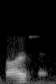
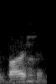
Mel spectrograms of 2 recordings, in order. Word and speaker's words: Barson: You're making it a French pronunciation, but I am actually an anti-Zionist Jewish American from New Jersey. My name is Ben Barson, but Benjamin Barson. But I appreciate the intention behind the pronunciation there.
